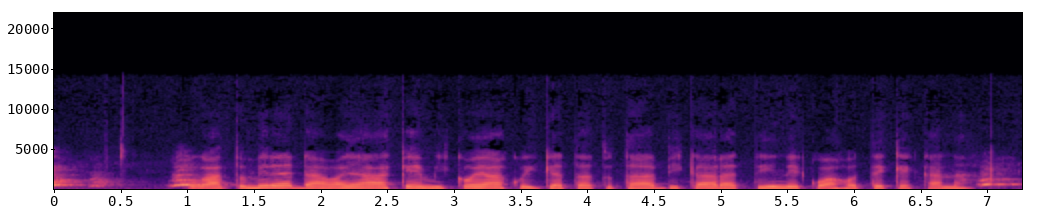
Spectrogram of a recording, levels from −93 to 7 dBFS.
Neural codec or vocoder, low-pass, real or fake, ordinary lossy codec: codec, 44.1 kHz, 7.8 kbps, DAC; 14.4 kHz; fake; MP3, 64 kbps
